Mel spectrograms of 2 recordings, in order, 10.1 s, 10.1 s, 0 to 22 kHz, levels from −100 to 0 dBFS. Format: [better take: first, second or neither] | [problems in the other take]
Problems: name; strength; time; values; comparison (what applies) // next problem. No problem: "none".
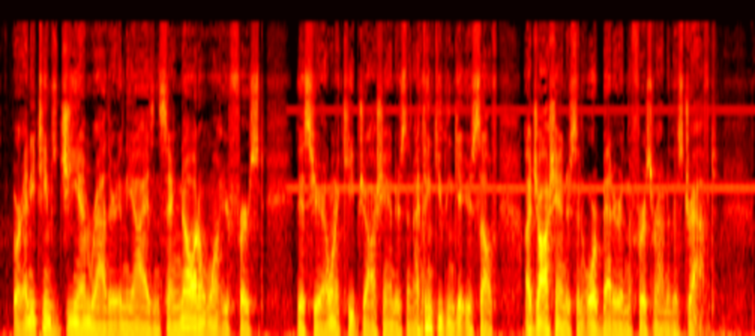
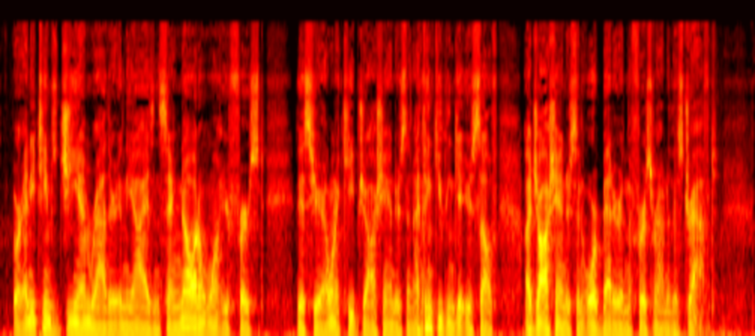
second | high-pitched whine; faint; from 4 s on; 2 kHz, 20 dB below the speech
